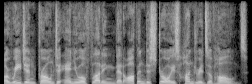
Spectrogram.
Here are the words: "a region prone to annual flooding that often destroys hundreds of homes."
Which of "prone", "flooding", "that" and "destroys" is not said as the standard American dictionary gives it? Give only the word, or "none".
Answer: none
